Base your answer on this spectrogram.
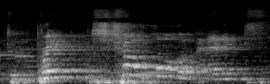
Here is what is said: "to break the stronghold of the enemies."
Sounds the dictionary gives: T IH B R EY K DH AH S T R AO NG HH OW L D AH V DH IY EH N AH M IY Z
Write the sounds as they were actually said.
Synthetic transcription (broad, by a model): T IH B R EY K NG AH S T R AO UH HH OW L AH V DH IY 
